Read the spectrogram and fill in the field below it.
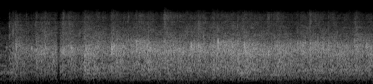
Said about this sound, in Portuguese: Pessoal, Mercado Solidário. Vamos dar uma salva de palmas para o Mercado Solidário.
